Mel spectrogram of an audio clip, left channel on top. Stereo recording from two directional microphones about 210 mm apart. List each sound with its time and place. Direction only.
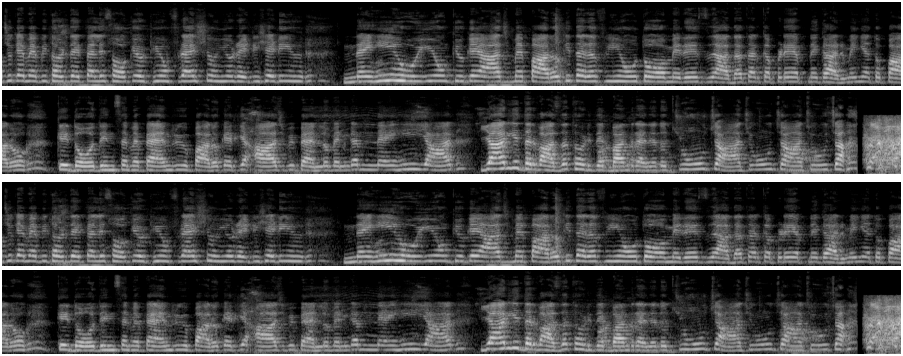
0.1 s speech: 15° left (ahead or behind)
17.6 s speech: centre (ahead or behind)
